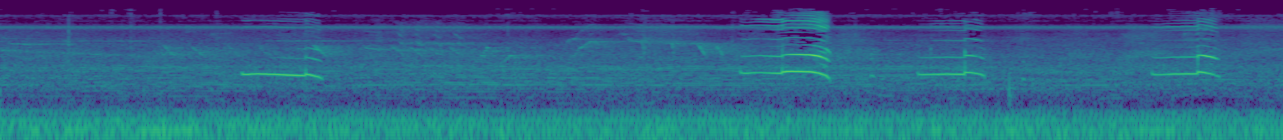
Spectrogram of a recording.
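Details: Desperate baby monkey Briar pleading for milk with repeated plaintive cries, each a level whistle ending in a sharp downward drop, one rising into a strained squeal, over a low rumbling background.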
